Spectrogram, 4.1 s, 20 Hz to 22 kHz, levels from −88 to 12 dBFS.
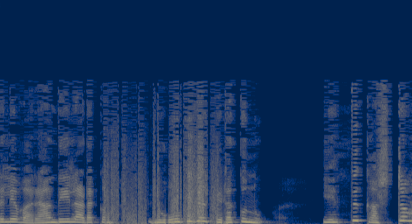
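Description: Speech, carrying plainly audible coding damage from start to finish: the top end stops dead at 14.2 kHz, and the upper treble has a grainy, hissy texture, with tones roughened and consonant attacks smeared. That pattern is most likely Vorbis compression at a low quality setting, consistent with something in the region of 37 kbps, where the encoder has dropped its cut-off and quantised the high-frequency residue so coarsely that fine detail turns into noise-like fizz. Between 1.04 and 2.27 s there is loose connector crackle, an irregular burst of scratchy crackle lasting about 1.2 s. It is the signature of a worn or dirty contact making and breaking intermittently as it shifts, chopping the signal in rapid, uneven bursts and throwing pops wherever any DC offset on the line is switched in and out.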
